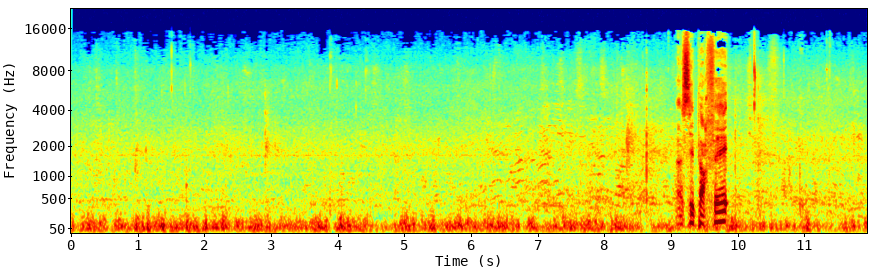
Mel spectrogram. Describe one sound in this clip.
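A crowd of spectators murmurs and chatters in the distance.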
